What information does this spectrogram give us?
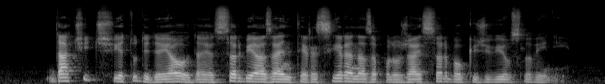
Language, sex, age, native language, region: Slovenian, male, 30-49, Slovenian, Primorsko-notranjska region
